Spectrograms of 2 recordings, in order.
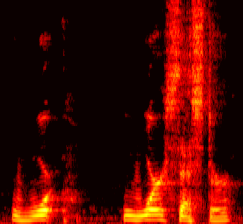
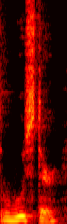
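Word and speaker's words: Worcester: though uh it's uneasy the same way that war war sester is in Massachusetts pronounced Worster that's so it's just so weird the way it's spelled and then pronounced it's just it's so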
